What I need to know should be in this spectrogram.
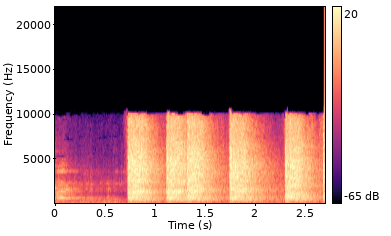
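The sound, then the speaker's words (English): Gunshots are fired at a wagon: four loud, sharp blasts follow one another at fairly even intervals, each ringing briefly before the next, after a quieter stretch of background noise. “You other men, fire at that wagon.”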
